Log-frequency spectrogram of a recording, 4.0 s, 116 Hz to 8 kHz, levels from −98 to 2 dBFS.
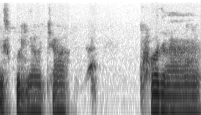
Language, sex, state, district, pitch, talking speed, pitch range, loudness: Hindi, male, Uttar Pradesh, Jalaun, 115 Hz, 75 wpm, 90-125 Hz, -18 LUFS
